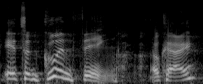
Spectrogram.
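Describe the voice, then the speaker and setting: A woman leads a classroom lesson in a playful way. Her voice sits at a middle pitch, and she laughs often and jokes with her students. She repeats words to drill them. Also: wildly swooping pitch, unhurried, crowd noise. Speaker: Hebrew teacher.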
